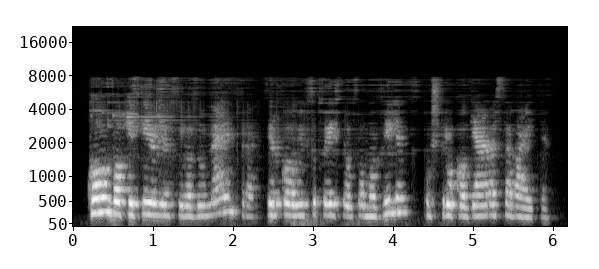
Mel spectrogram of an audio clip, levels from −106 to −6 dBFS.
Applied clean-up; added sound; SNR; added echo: neural mask model DeepFilterNet 3.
